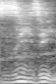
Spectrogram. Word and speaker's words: ZZ: pronounce it ZZ oh no no apparently it's ZZ okay yeah we've got confirmation in the Discord chat so it's easy but yeah that's that's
